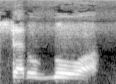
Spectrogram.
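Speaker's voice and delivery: put-on Brooklyn accent. Recalling a favorite moment, the speaker quotes a justice: Justice Kagan Brooklyn accent. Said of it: "in her best Brooklyn accent".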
